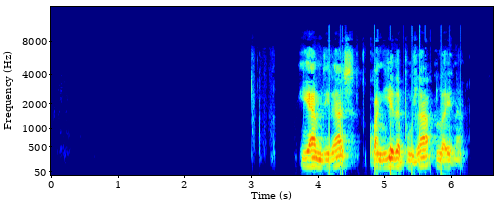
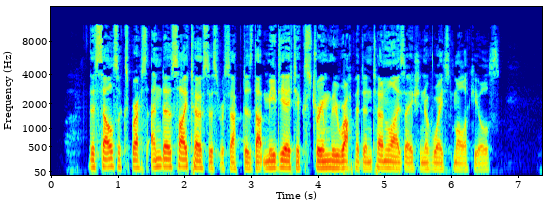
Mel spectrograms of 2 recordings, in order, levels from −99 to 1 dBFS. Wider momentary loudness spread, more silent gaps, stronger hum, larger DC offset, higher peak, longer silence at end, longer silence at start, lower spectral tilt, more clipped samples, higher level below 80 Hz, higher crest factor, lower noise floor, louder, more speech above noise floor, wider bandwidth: about the same, 11 LU vs 11 LU; neither; neither; neither; second, -6 dBFS vs 0 dBFS; second, 0.45 s vs 0.7 s; first, 3.75 s vs 0.6 s; about the same, -5.5 dB/octave vs -5.5 dB/octave; neither; second, -60 dBFS vs -48 dBFS; about the same, 22 dB vs 18 dB; first, under -90 dBFS vs -74 dBFS; second, -24 LUFS vs -19 LUFS; first, over 66 dB vs 56 dB; about the same, 11 kHz vs 11.5 kHz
